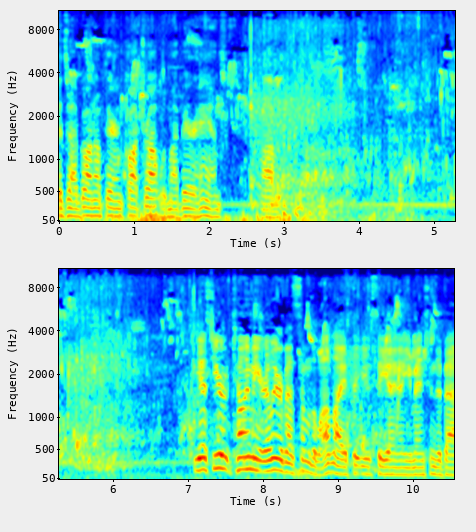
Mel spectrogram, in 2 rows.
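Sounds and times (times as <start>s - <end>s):
speech: 0.0s - 3.8s, 7.1s - 10.5s
small stream carrying colder water flowing in: 2.4s - 10.5s.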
